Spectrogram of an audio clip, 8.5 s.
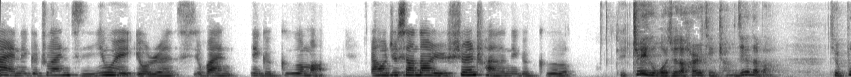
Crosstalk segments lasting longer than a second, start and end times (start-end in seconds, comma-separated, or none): none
